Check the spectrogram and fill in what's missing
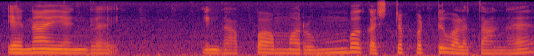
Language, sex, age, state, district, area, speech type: Tamil, female, 60+, Tamil Nadu, Mayiladuthurai, rural, spontaneous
